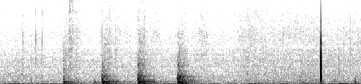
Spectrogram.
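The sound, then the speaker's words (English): Four evenly spaced knocks on the wooden door of a house, soft, followed after a short pause by a single sharp click. No voices are present. “And I knocked on the door again.”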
